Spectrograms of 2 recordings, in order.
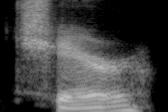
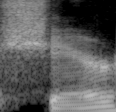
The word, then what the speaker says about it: Cher: You pronounced the main character's name Chair Hunt instead of Share Hunt. Yeah. And it's short for Cherokee.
